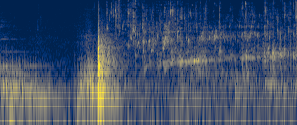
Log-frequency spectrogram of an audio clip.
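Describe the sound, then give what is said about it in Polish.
Water is poured from a raised kettle into a mug from height: after a short quiet moment, a steady splashing stream begins with a sharp onset and continues without pause. No one speaks. “Mój mąż ma nawyk podnoszenia czajnika i nalewania wody do kubka z góry, bo tak właśnie w krajach arabskich się nalewało herbatę.”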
